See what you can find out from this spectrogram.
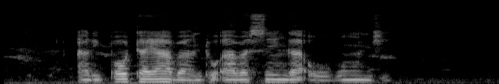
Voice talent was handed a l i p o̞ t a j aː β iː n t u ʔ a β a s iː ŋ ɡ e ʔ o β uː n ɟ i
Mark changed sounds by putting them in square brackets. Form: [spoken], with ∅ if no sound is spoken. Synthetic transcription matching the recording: a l i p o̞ t a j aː β [aː] n t u ʔ a β a s iː ŋ ɡ [a] ʔ o β uː [ɲ] ɟ i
